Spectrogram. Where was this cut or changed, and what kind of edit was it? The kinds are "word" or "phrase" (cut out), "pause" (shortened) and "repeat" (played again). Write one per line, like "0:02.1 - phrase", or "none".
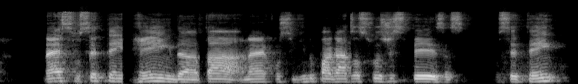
0:01.2 - word
0:02.0 - word
0:03.5 - word
0:04.8 - pause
